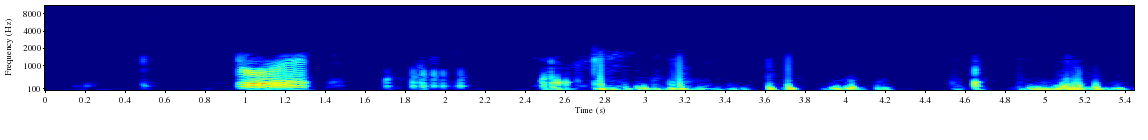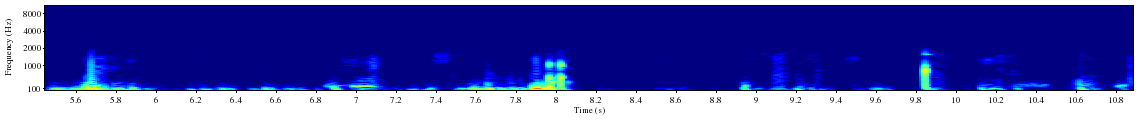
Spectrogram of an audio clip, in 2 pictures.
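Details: Bowel sounds (borborygmi) some time after eating cake: irregular gurgling and rumbling with bubbly clicks and a brief squeal, ordinary digestion.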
